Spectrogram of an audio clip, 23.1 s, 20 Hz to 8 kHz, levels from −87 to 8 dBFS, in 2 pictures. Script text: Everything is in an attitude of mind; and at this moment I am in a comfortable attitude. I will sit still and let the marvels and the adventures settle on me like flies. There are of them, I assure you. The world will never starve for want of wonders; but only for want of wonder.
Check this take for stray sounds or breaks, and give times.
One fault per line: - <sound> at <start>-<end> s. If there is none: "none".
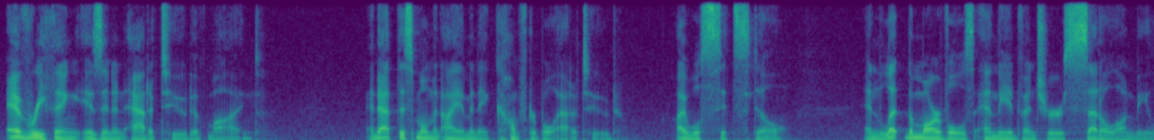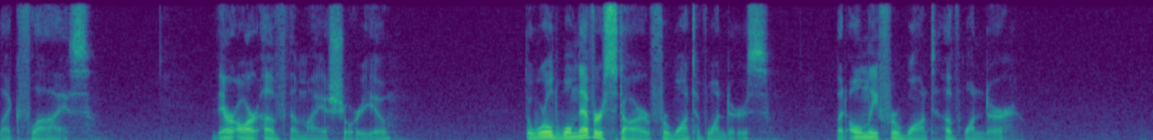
none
